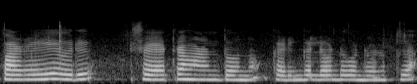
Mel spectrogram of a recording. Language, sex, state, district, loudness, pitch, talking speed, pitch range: Malayalam, female, Kerala, Kasaragod, -19 LUFS, 220 Hz, 130 wpm, 215-235 Hz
